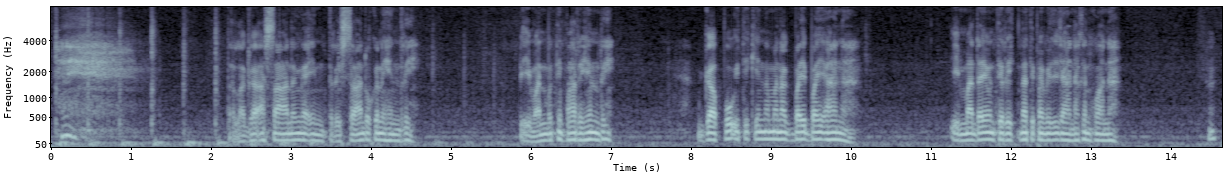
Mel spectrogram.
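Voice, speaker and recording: A man's voice: low-pitched, steady tone, a little slow, long pauses, darkish tone, a little hiss or hum. A man playing a concerned, teasing village friend in a Filipino radio drama. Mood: sympathetic.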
